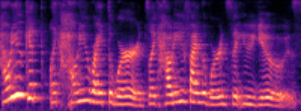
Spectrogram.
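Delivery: acted silly, goofy, super kitschy, deliberately dumb tone. Retelling questions to a musician: imitating her own silly tone. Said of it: "being super kitschy and stupid".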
